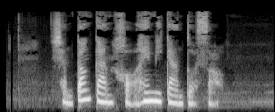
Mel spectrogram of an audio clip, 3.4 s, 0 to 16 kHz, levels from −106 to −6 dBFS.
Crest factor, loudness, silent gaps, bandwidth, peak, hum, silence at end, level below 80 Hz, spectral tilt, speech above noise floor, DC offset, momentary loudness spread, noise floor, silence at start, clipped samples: 20 dB; -20 LUFS; none; 11.5 kHz; -2 dBFS; none; 0.65 s; -70 dBFS; -4.5 dB/octave; 34 dB; under 0.1%; 15 LU; -53 dBFS; 0.65 s; under 0.1%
